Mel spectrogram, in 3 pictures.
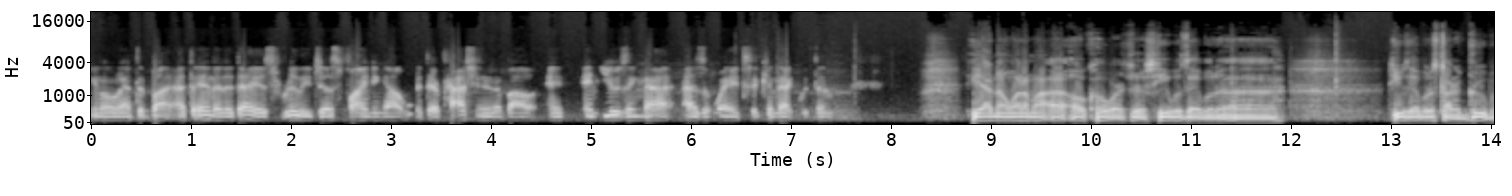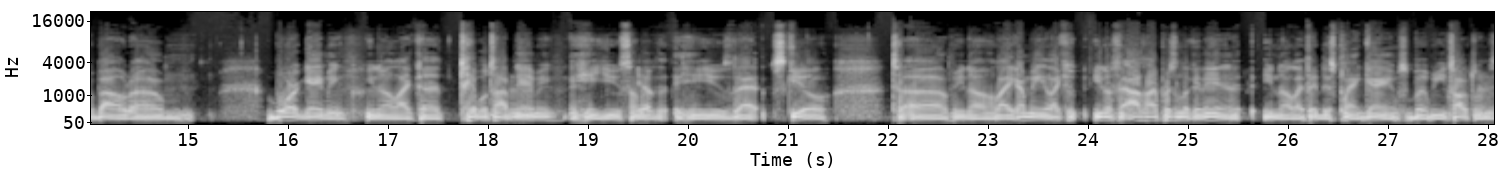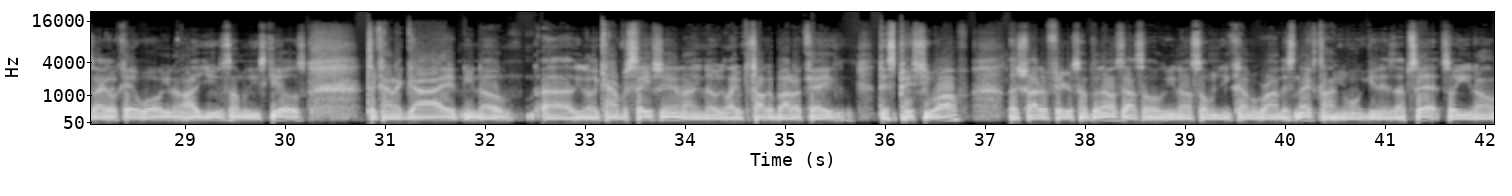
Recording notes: connects via phone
